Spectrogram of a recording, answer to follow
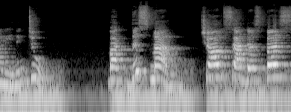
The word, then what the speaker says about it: Charles Sanders Peirce: But if you read Daniel Chandler's Semiotics, the Basics, he says that this last name should be pronounced Peirce, the way you pronounce P-U-R-S-E. So this is Charles Sanders Peirce.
